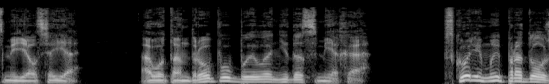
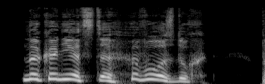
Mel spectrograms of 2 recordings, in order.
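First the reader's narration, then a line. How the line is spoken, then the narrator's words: Groaning fat man. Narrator (Russian): простонал толстяк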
